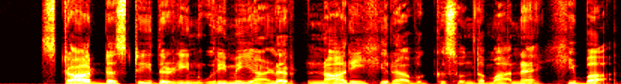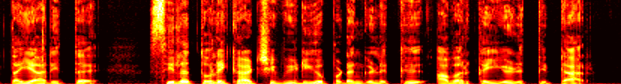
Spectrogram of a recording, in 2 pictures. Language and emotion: Tamil, neutral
